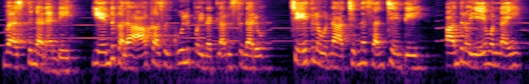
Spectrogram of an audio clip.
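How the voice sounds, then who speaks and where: A woman's voice: medium pitch, a little fast, close to an everyday voice. A woman voicing a patient, sensible village wife who speaks mildly and reasons things through. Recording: roomy with soft background music.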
